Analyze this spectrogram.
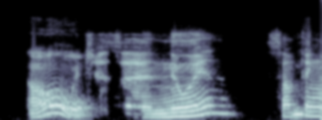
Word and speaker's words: Nguyen: Uh, actually, uh, you don't pronounce the G. Oh, which is Nuin. Something like that. It's Newin.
